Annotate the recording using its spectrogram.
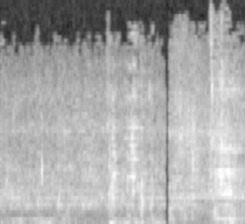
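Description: Faint: a bird calling with a few short, low coos over the quiet sizzle of donuts frying in oil in a wok.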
